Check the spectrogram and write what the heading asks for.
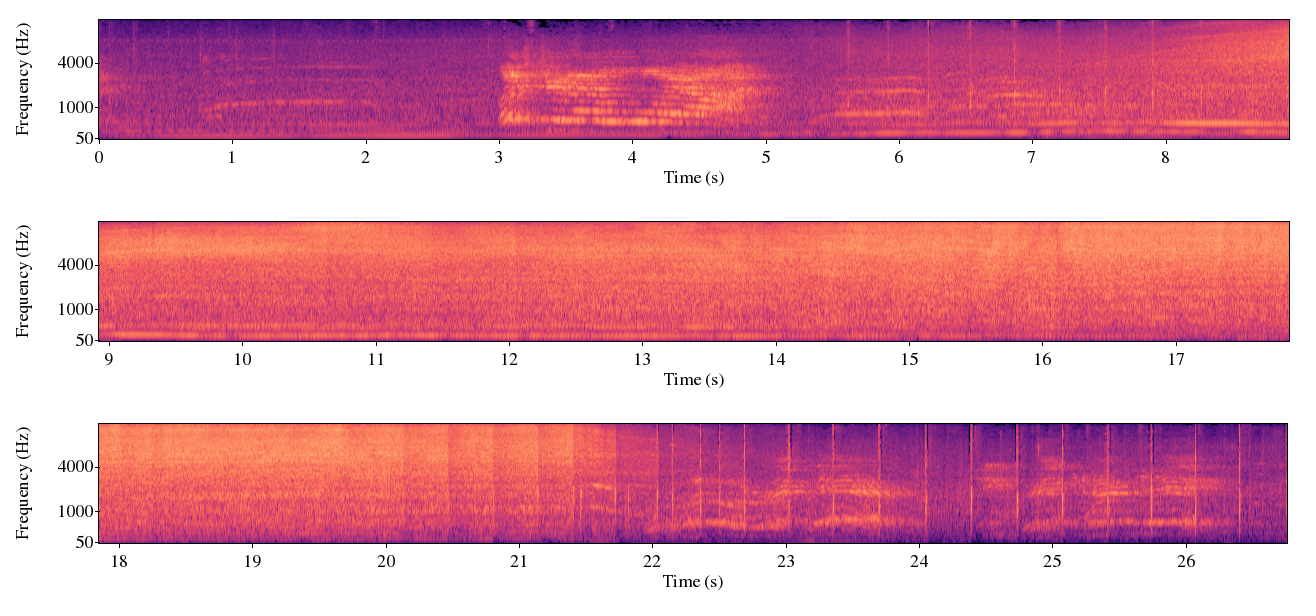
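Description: International Harvester super stock diesel pulling tractor's engine under load pulling the sled: it runs and rises in pitch over the first several seconds, then goes to loud, steady full power from about eight seconds in for some thirteen seconds, and drops off about four seconds before the end as the pull finishes.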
